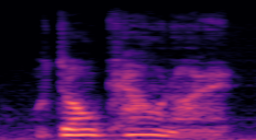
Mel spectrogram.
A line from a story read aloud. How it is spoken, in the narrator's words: whispered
